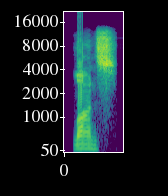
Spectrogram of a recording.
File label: "launce", American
